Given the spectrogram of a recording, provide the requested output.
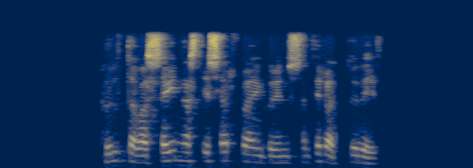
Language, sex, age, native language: Icelandic, male, 50-59, Icelandic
